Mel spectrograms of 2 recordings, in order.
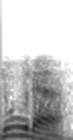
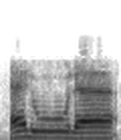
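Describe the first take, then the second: First: It begins directly with L, no initial vowel. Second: It begins with a glottal stop and vowel before L. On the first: "الابتداء باللام دون الهمزة" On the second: "الإتيان بهمزة الوصل"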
